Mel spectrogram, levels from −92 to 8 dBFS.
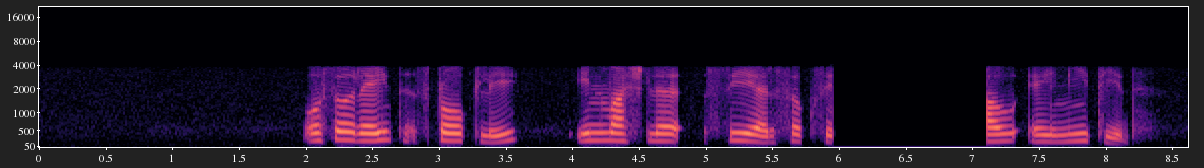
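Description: At 5.95 s the speech stops dead and only returns at 7.11 s, an audio dropout to silence lasting about 1.16 s. The gap holds no room tone or line hiss at all, so the input was likely lost while the recording carried on writing silence. Whatever was said in that stretch is missing. On a waveform it shows as a flat line, and on a spectrogram as a black band cutting across the 300 Hz to 3.7 kHz telephone band that frames the rest of the speech.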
